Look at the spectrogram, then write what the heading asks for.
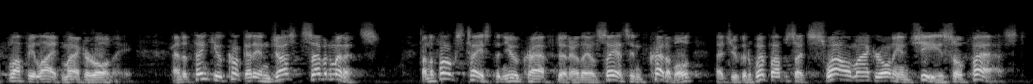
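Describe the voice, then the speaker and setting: American male commercial announcer, 1940s radio, slightly high and very animated, muffled with faint hiss. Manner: upbeat sales pitch, emphatic. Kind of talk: 1940s radio advertisement read.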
